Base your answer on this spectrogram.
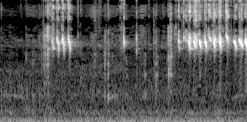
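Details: Fighting crickets during a live match against a renowned Guangxi fighting cricket, narrowly won: short bursts of shrill, high pulsed chirping, a brief train near the start, then a longer run of about eight rapid pulses at the end.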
